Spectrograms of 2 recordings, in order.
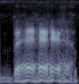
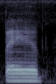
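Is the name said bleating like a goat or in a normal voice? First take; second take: bleating; normal. First: The name is bleated like a goat or sheep. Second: The name is said in a normal voice. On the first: "Or you could say it like a goat too, like a sheep or something" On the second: "I'm guessing it's Babb"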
